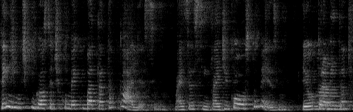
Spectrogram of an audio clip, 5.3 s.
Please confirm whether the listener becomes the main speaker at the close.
No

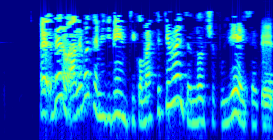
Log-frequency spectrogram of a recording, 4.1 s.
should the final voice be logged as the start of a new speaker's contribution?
Yes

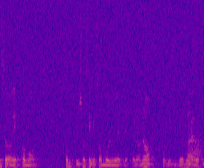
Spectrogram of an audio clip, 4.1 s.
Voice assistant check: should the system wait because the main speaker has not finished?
Yes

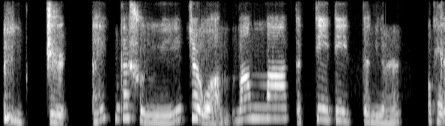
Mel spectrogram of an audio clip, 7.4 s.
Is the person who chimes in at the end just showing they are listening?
No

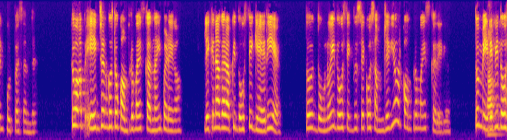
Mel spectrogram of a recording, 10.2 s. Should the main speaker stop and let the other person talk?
No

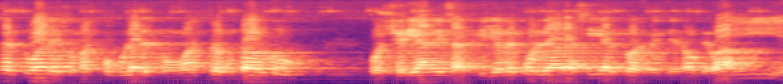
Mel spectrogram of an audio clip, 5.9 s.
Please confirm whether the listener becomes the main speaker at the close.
Yes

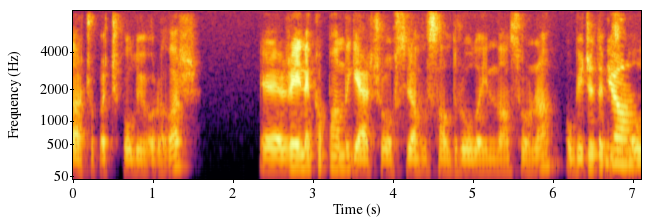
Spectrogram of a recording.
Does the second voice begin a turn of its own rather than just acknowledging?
No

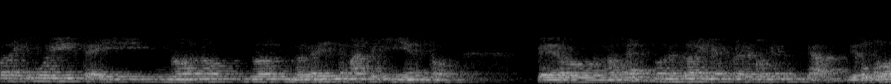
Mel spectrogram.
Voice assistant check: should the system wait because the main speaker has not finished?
Yes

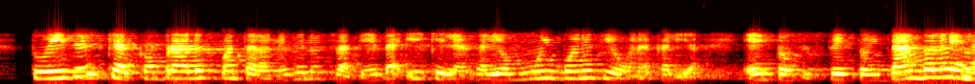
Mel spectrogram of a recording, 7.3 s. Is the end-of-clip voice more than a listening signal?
Yes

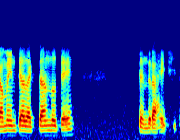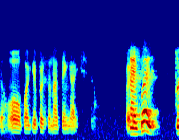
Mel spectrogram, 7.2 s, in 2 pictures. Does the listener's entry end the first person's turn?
Yes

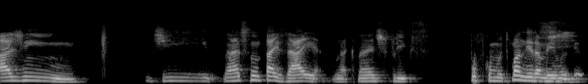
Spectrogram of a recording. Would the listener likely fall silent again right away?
Yes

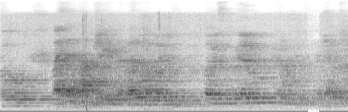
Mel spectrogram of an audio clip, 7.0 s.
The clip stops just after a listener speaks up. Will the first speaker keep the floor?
No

